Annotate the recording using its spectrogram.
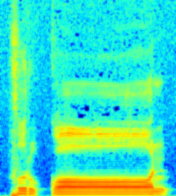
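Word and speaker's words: فرقان: না তাহলে উচ্চারণ হবে দম ছেড়ে দিলে আমরা উচ্চারণ নুন জবর না পড়ে ফুরকান এভাবে পড়বো ফুরকান না ফুরকান আবার এখান থেকে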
